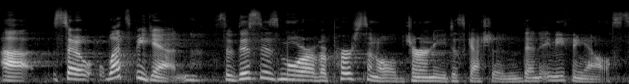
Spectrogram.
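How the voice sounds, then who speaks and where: In a slight Southern US accent, the voice has a bright, sharp tone, very wide pitch swings and a fairly slow pace. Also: woman, medium pitch for a woman. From US South, Alabama. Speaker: health policy executive, keynote speaker. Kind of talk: conference talk. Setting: stage with audience.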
